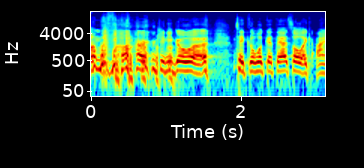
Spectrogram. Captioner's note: both chuckling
